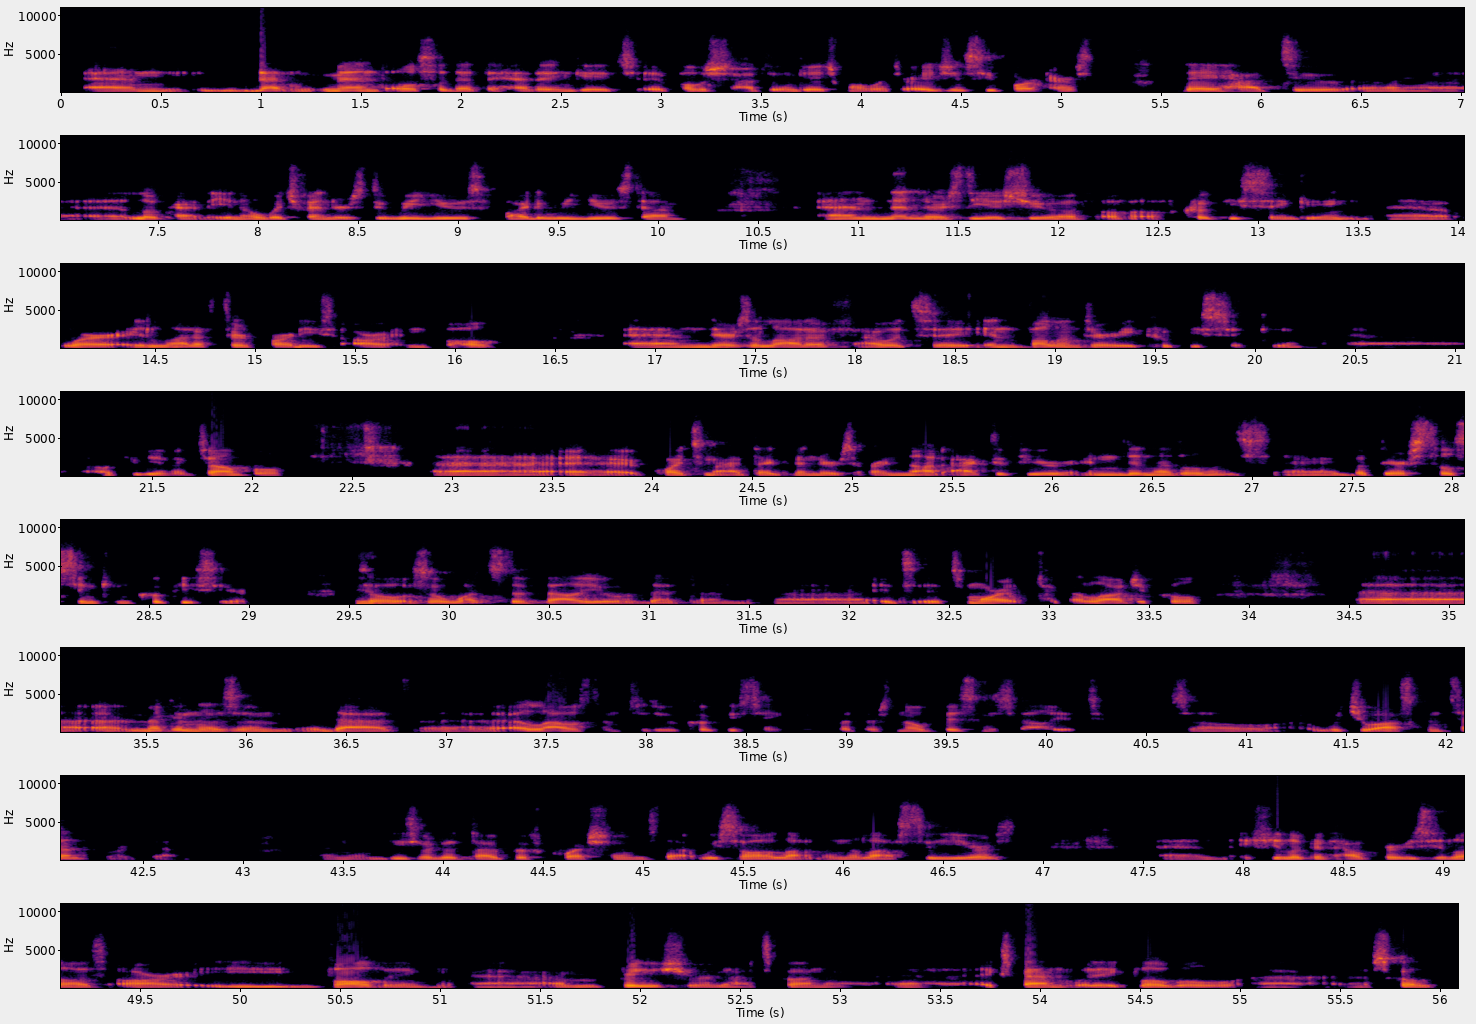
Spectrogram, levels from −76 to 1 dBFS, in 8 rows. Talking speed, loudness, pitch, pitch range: 185 wpm, -28 LUFS, 85 Hz, 80-95 Hz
